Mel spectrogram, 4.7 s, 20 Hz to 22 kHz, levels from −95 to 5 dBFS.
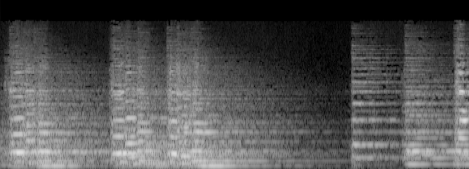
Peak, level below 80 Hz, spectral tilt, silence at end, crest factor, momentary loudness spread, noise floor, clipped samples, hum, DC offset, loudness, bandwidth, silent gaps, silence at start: -2 dBFS; -56 dBFS; -6 dB/octave; 0 s; 18 dB; 16 LU; -49 dBFS; under 0.1%; none; under 0.1%; -18 LUFS; 13 kHz; none; 0 s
